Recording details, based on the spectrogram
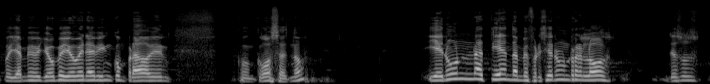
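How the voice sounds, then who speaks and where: A man with a Mexican Spanish accent, preaching a sermon and speaking straight to the congregation, emphatic with quieter asides. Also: fairly high pitch, no echo. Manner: addresses the congregation directly. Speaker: pastor.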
